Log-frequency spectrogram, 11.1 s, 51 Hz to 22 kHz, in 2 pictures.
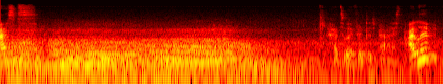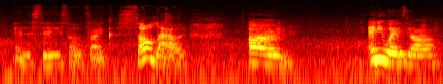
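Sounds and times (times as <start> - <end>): vehicle engine passing: 0.0 - 4.4.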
